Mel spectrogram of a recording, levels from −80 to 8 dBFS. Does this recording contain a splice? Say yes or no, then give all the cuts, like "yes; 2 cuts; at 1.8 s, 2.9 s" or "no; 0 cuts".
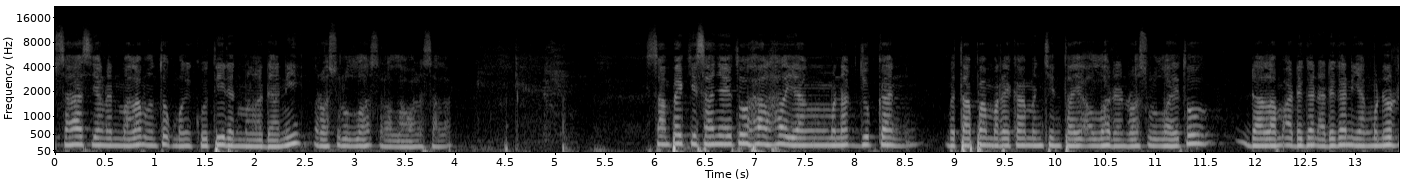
no; 0 cuts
